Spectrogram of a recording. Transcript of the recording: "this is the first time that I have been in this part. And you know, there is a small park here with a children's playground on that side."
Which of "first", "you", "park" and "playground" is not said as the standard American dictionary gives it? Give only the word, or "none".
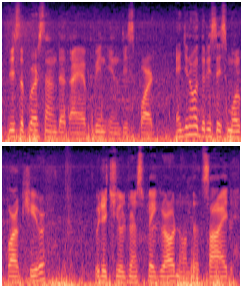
first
